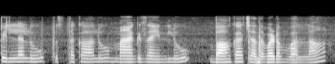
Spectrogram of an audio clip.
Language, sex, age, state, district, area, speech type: Telugu, female, 30-45, Andhra Pradesh, Kadapa, rural, spontaneous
